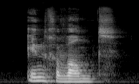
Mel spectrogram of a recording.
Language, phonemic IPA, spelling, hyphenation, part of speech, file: Dutch, /ˈɪn.ɣəˌʋɑnt/, ingewand, in‧ge‧wand, noun, Nl-ingewand.ogg
- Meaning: 1. entrails 2. belly, esp. as the seat of emotions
